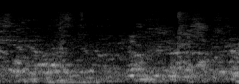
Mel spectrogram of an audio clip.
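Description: Indistinct chatter of many people talking in a large hall.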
